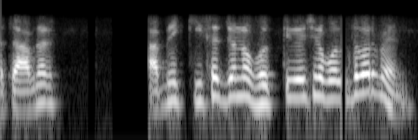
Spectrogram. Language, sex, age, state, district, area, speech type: Bengali, male, 18-30, West Bengal, Darjeeling, rural, conversation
